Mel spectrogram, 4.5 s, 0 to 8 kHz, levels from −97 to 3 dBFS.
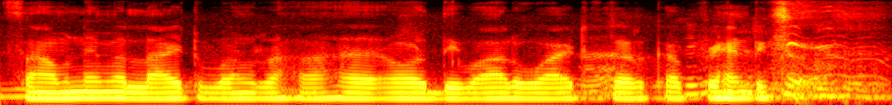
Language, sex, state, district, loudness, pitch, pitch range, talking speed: Hindi, male, Haryana, Rohtak, -17 LUFS, 125 Hz, 125-135 Hz, 175 wpm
